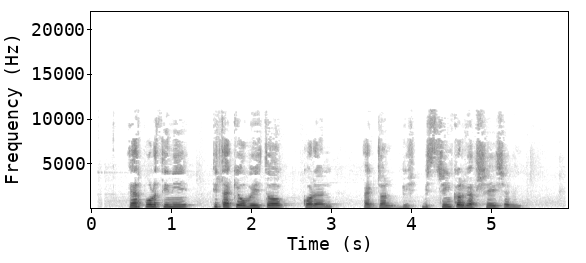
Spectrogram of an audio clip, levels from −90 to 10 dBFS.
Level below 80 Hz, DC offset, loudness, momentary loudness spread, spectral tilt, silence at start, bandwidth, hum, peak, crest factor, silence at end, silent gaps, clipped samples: -80 dBFS; under 0.1%; -25 LUFS; 17 LU; -6 dB/octave; 0.5 s; 11 kHz; none; -8 dBFS; 18 dB; 0.6 s; none; under 0.1%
